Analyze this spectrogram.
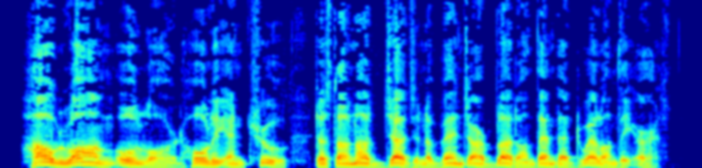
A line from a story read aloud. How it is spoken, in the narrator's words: they cried with a loud voice, saying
